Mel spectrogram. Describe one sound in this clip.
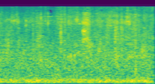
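Stroller wheels roll over gravel.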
